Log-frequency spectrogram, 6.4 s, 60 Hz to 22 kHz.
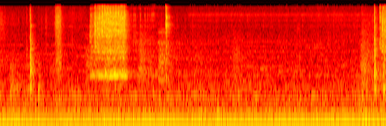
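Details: Sony CDP-X55ES ES CD player: faint hum breaks into short bursts of scraping, rasping noise and clicks when the disc accelerates or slows down.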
